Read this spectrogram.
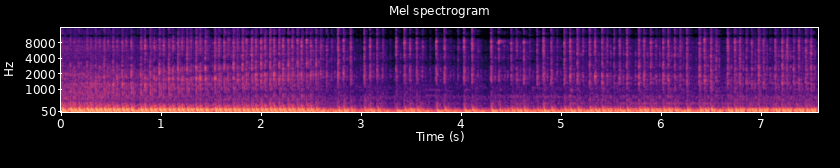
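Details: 2006 Harley-Davidson Road King after 88-to-95-inch kit upgrade with Harley ported and polished heads: deep, loping V-twin idle with uneven potato beat and a brief throttle blip; runs healthy, lumpy from the cam.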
